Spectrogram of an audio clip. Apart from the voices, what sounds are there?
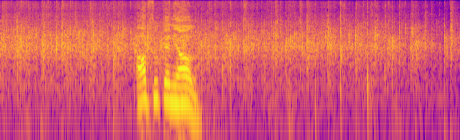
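audience applause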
